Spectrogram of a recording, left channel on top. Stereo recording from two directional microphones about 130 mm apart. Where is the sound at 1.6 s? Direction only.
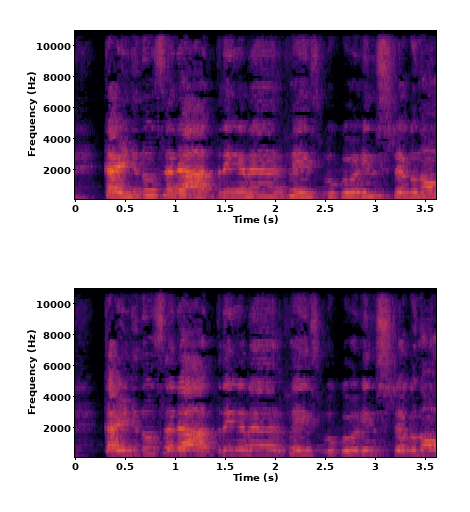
30° right (ahead or behind).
